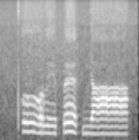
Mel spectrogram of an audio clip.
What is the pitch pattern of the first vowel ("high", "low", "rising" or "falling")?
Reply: falling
